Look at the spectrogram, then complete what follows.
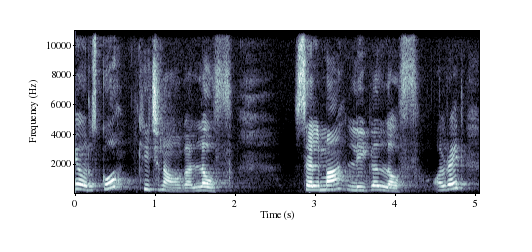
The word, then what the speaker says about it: Selma Lagerlöf: बस आप इसके प्रोनाउंसिएशन को याद रखो, सेल्मा लेगरलौफ. और इनका प्रोनाउंसिएशन इसलिए ऐसा है क्योंकि एक स्वीडिश राइटर थी. ये स्वीडन के रहने वाली थी.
